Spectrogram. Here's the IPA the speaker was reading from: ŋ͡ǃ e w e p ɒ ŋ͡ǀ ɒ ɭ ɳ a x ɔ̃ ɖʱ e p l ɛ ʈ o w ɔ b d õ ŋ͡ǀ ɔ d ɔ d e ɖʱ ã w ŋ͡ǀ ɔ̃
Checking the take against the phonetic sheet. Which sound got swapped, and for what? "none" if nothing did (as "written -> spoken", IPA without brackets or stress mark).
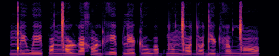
none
